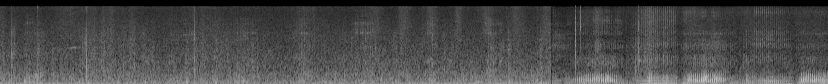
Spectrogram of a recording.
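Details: Petted indoor cat purring, a friendly talkative foster cat; low steady purr for most of the stretch, then from about eleven seconds several louder rhythmic breathy bursts repeat roughly once a second.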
